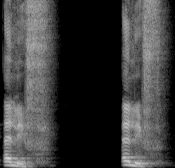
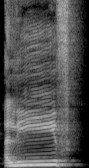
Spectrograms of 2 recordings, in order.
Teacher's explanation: جیسے کہ الف الف اس طرح سے جلدی پڑھنا ہے، نہ کہ الیف کھینچ کر پڑھنا ہے. اس طرح سے نہیں پڑھیں گے بلکہ الف الف.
